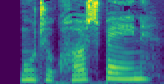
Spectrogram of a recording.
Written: motocrossbane

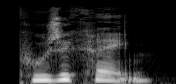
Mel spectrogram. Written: pudsecreme

